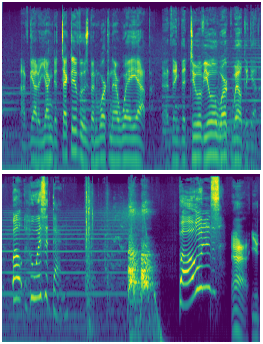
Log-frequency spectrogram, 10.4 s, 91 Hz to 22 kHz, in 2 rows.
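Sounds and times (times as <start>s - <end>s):
speech: 0.4s - 6.5s, 8.8s - 10.3s
dog barking: 7.6s - 8.4s.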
